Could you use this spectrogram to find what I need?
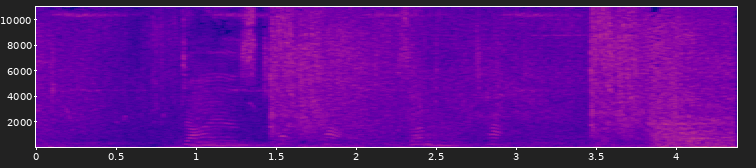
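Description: Fiery magic blasts whoosh and crackle in quick bursts.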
